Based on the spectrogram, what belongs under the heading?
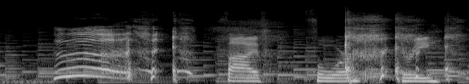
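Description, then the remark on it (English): Several loud bursts of harsh coughing and throat clearing, strained and voiced, coming in quick fits with brief gasps between them over a few seconds. “The coughing is not good.”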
